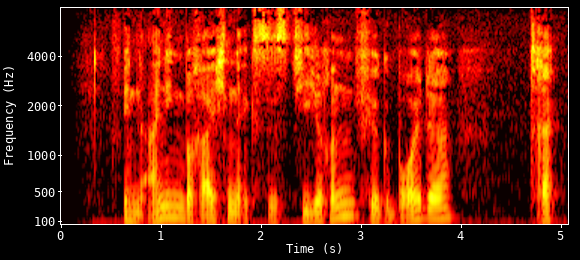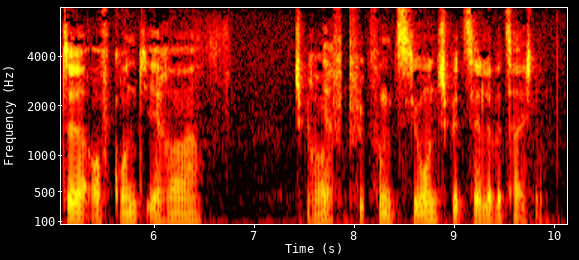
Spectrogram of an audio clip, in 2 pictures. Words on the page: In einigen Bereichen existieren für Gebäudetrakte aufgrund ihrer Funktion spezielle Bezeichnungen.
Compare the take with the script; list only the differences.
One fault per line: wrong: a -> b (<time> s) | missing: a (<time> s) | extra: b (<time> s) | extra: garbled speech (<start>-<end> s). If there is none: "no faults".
extra: garbled speech (7.4-8.1 s)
